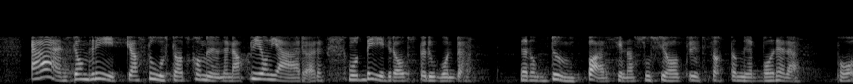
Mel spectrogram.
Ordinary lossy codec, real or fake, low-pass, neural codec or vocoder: none; fake; 3.6 kHz; codec, 44.1 kHz, 1.7 kbps, Pupu-Codec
